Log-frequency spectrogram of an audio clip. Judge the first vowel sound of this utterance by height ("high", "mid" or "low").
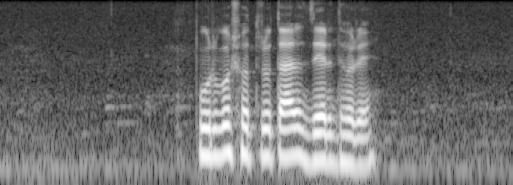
high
